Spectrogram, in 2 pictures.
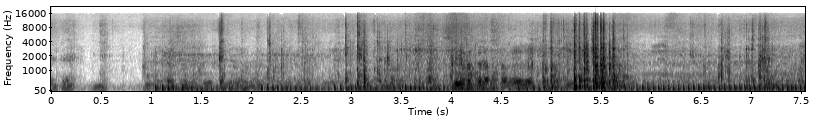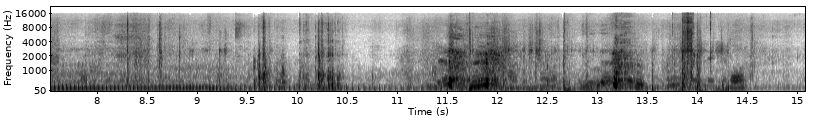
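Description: A man rummages inside a car, rustling and knocking.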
